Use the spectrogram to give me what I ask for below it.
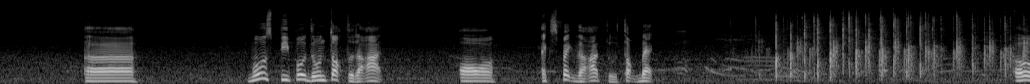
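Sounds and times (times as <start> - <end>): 
speech: 0.8 - 1.5, 2.5 - 3.9, 4.6 - 6.7, 10.1 - 10.3
laughter: 5.4 - 10.3
hands clapping: 7.0 - 10.3.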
